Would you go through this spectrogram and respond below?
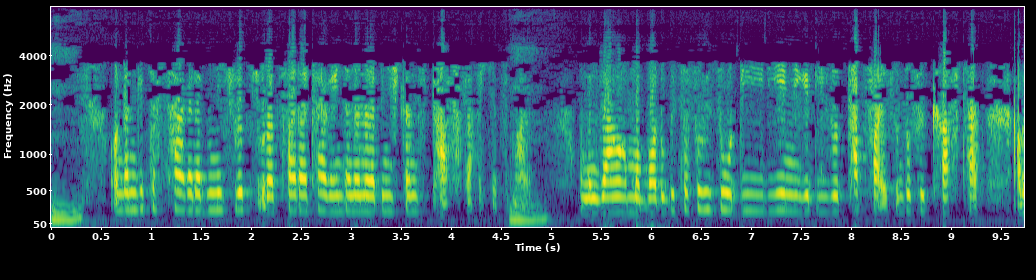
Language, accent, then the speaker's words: German; Cologne, North Rhine-Westphalia, Germany; now in Schleswig-Holstein, Germany; Und mein Ex-Mann, also wir sind eigentlich Kölner, ja. Das ist das Witzige noch. Und ich wohne aber jetzt mit meinem neuen Mann in Schleswig-Holstein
